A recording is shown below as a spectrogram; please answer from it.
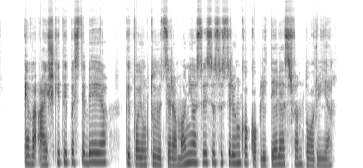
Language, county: Lithuanian, Utena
